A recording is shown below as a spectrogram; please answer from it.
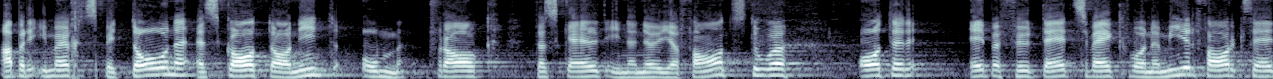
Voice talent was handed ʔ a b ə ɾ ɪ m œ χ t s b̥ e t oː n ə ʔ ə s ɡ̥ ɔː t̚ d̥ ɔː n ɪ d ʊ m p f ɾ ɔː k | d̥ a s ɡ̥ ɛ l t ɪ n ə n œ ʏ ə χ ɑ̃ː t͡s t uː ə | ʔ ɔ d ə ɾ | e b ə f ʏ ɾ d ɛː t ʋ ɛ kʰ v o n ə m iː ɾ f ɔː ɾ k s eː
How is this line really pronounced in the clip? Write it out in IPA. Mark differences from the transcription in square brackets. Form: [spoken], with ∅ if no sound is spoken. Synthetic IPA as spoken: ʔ a b ə ɾ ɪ m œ χ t s b̥ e t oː n ə ʔ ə s ɡ̥ ɔː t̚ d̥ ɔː n ɪ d ʊ m p f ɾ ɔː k | d̥ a s ɡ̥ ɛ l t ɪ n ə n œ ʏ ə [f] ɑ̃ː t͡s t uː ə | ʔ ɔ d ə ɾ | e b ə f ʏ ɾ d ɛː [t͡s] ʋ ɛ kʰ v o n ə m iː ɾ f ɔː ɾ k s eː

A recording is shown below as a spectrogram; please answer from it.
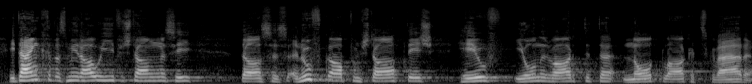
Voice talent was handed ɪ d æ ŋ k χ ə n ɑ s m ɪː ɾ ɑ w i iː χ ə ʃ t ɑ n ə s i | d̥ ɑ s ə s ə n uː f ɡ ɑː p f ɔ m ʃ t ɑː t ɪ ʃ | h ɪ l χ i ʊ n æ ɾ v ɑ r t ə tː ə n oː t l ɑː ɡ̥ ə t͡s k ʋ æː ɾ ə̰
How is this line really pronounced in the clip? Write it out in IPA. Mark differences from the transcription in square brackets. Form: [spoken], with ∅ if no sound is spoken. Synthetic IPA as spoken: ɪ d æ ŋ k χ ə [d] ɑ s m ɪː ɾ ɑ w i iː [f] ə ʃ t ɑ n ə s i | d̥ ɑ s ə s ə n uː f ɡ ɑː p f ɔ m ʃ t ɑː t ɪ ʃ | h ɪ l [f] i ʊ n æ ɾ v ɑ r t ə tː ə n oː t l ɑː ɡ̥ ə t͡s k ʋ æː ɾ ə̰

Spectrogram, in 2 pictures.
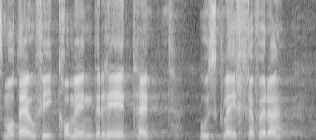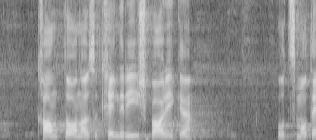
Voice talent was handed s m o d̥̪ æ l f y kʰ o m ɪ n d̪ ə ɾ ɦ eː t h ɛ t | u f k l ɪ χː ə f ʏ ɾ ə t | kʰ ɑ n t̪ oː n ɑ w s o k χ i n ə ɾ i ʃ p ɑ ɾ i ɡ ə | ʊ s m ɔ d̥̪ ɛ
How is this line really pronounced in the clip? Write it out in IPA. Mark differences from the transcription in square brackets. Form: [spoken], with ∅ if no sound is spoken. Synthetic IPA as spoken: s m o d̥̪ [ɛ] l f [i] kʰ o m ɪ n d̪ ə ɾ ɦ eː t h ɛ t | u [s] k l ɪ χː ə f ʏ ɾ ə [∅] | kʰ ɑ n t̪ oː n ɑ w s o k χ [ɪ] n ə ɾ [iː] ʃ p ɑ ɾ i ɡ ə | ʊ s m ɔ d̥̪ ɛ

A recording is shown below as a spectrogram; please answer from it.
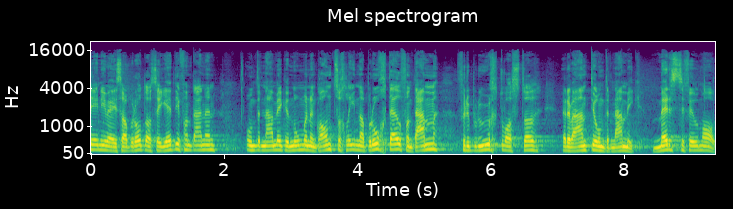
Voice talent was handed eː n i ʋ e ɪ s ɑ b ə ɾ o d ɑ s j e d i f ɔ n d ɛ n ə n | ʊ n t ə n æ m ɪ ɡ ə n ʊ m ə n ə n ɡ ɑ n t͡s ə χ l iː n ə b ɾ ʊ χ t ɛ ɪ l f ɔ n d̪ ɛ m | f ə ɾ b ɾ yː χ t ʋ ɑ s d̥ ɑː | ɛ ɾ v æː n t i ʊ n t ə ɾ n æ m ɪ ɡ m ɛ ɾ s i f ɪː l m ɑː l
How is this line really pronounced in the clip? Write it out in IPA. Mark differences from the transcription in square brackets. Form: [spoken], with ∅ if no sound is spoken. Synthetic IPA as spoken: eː n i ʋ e ɪ s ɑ b ə ɾ o d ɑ s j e d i f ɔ n d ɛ n ə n | ʊ n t ə n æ m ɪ ɡ ə n ʊ m ə n ə n ɡ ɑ n t͡s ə χ l iː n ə b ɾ ʊ χ t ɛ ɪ l f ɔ n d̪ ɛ m | f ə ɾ b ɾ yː χ t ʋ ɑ s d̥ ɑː | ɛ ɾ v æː n t i ʊ n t ə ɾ n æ m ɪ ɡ m ɛ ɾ s i f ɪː l m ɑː l

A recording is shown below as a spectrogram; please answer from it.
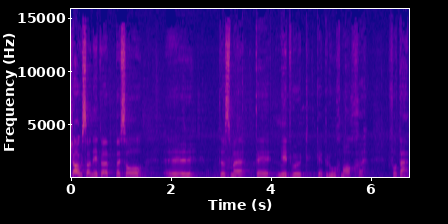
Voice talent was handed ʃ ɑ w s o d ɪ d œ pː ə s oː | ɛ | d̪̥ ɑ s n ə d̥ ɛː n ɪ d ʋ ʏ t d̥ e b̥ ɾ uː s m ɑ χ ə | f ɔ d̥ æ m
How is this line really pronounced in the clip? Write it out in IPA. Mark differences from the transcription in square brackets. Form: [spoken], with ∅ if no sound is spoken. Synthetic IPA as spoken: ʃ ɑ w s o [n] ɪ d œ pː ə s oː | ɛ | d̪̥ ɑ s [m] ə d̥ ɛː n ɪ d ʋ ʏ t [ɡ̥] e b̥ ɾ uː [χ] m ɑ χ ə | f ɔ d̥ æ m

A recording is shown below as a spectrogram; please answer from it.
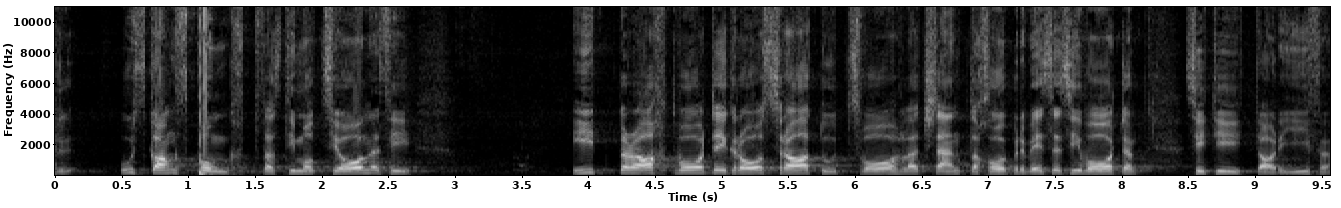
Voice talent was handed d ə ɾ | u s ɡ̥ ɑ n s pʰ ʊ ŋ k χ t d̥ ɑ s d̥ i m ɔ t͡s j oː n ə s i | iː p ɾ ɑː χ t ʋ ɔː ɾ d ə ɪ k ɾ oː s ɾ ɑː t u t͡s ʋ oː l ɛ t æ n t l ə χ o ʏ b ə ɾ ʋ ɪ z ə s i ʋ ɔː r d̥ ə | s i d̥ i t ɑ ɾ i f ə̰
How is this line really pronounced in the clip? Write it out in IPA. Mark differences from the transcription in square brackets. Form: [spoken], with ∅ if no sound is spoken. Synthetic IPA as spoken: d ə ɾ | u s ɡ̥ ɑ [ŋ] s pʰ ʊ ŋ k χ t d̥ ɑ s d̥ i m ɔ t͡s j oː n ə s i | iː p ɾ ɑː χ t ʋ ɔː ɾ d ə ɪ [ɡ] ɾ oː s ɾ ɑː t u t͡s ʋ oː l ɛ t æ n t l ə χ o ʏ b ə ɾ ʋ ɪ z ə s i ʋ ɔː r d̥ ə | s i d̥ i t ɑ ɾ [iː] f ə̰

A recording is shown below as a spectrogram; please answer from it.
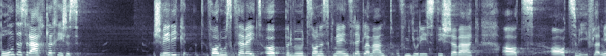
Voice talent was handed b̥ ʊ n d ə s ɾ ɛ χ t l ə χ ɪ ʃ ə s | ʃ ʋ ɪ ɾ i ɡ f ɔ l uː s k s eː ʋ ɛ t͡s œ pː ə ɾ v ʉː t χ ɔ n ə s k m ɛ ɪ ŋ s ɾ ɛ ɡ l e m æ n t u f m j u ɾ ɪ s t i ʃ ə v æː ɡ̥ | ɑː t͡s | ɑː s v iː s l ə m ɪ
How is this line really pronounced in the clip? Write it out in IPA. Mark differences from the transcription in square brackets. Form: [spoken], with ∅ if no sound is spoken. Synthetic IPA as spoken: b̥ ʊ n d ə s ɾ [æ] χ t l ə χ ɪ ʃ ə s | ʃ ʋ ɪ ɾ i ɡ f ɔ [ɾ] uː s k s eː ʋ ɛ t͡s œ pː ə ɾ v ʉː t [s] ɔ n ə s k m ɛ ɪ [n] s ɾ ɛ ɡ l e m æ n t u f m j u ɾ ɪ s t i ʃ ə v æː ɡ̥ | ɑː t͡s | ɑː [t͡s] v iː [f] l ə m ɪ

